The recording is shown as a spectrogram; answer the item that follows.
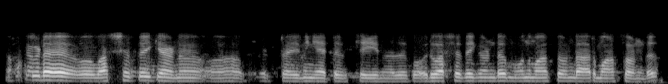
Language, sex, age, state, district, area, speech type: Malayalam, male, 30-45, Kerala, Alappuzha, rural, conversation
